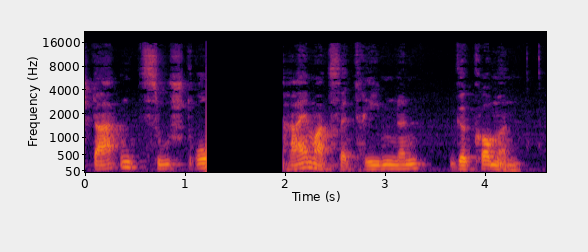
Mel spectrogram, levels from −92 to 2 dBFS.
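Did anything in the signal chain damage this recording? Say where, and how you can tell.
Yes, at the playback stage. The speech cuts out completely at 1.21 s and stays silent until 1.98 s, a gap of about 0.77 s, then carries on. That dead stop partway through, with no fade or noise, is a playback stall. The player most likely ran dry of buffered data, or its output thread got blocked, so nothing reached the output until it caught up again.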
